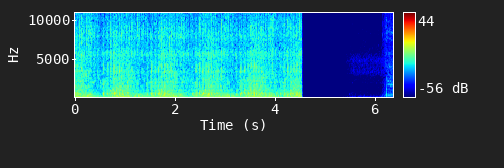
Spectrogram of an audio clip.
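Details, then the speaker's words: Holden Rodeo 2.6 idling rough with an uneven rump-rump stumble about four times a second. The owner suspects the mass airflow sensor; the cause is not confirmed. "You can probably hear it a little bit, the stumbling engine. Sort of a rump, rump, rump."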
